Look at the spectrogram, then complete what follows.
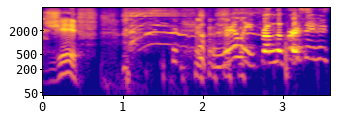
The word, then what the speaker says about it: GIF: get them wrong but basically it was it's pronounced jiff it's jiff really from the person who started it amazing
